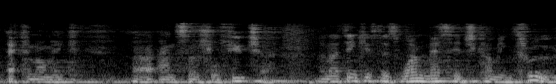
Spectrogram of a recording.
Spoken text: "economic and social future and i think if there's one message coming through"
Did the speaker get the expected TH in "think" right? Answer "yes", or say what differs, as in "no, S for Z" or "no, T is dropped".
yes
